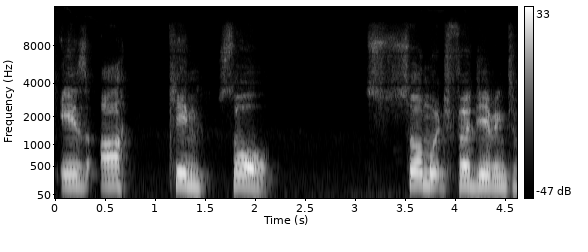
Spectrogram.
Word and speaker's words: Arkansas: Yorkshire hey it goes on yeah the unanimous pronunciation of Arkansas by native Arkham Simpsons and in Interlopers like is Akin saw so much for adhering to the letter of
